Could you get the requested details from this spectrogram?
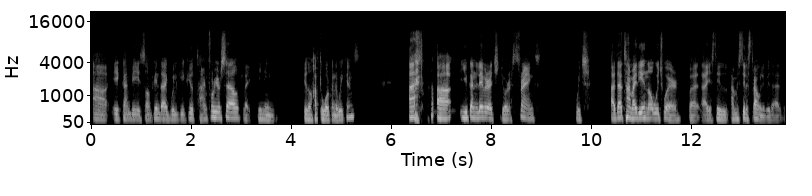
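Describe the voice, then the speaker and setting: Delivering a casual science lecture, this man, a chemist at NASA from Peru, hesitates often, using fillers and correcting himself. His voice is mid-range at a moderate pace, and the room-mic recording shared via Zoom is dull and dry with no echo.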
